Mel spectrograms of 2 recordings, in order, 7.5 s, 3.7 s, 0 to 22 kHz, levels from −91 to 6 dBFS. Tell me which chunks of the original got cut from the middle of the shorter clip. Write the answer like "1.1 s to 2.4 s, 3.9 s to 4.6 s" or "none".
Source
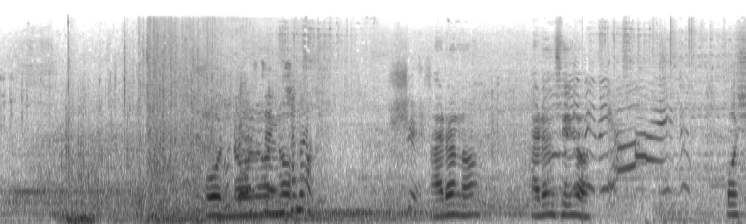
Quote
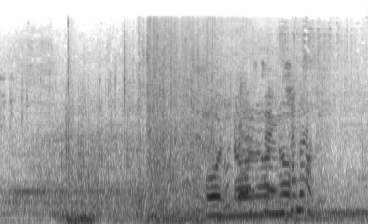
none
